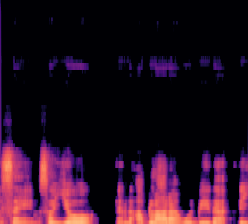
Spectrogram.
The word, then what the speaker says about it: hablara: So the yo form is hablara. Hablara. Now there's no accent mark on it, and the stress is on this letter A, the middle A.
